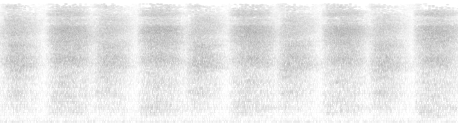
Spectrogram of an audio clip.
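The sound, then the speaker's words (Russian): Forceful belly breathing in a kriya exercise: many active, breathy inhales repeat in a steady rhythm about every half second, each a soft airy rush of even loudness, faint and without talk. “Активнее вдох делаем. Плечи не задействуем, только животом стараемся работать.”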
